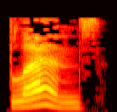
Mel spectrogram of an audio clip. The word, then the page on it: blends: British English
